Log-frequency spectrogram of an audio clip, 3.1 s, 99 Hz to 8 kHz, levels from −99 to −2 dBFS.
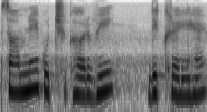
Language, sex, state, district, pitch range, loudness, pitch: Hindi, female, Himachal Pradesh, Shimla, 200-230 Hz, -15 LUFS, 215 Hz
